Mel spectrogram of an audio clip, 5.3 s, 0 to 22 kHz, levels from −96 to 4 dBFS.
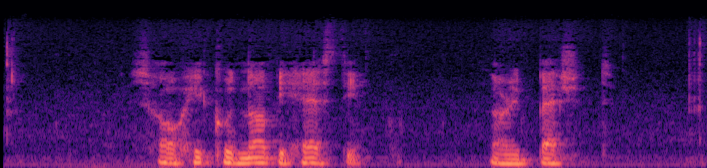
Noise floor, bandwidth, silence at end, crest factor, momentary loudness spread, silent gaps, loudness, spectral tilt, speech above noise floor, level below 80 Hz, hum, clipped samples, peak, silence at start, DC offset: -56 dBFS; 12 kHz; 0.05 s; 20 dB; 19 LU; none; -26 LUFS; -7 dB/octave; 31 dB; -56 dBFS; none; under 0.1%; -8 dBFS; 0.05 s; under 0.1%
